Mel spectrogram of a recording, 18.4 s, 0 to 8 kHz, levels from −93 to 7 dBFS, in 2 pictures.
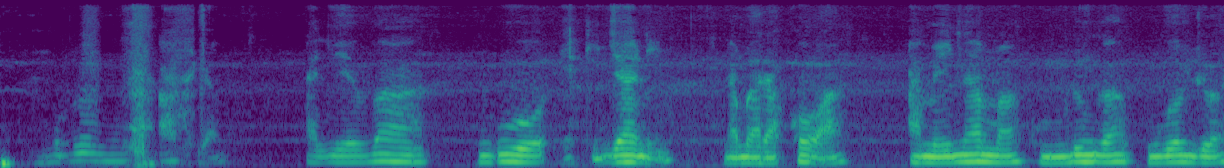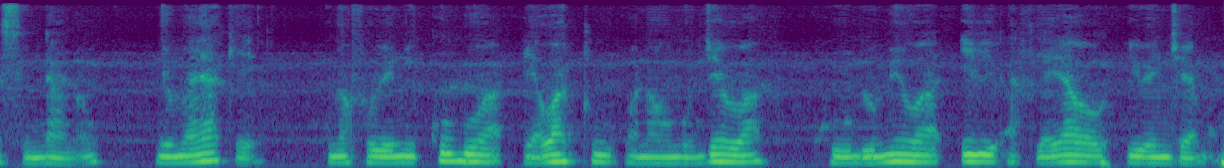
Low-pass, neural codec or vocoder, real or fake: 7.2 kHz; codec, 16 kHz in and 24 kHz out, 2.2 kbps, FireRedTTS-2 codec; fake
